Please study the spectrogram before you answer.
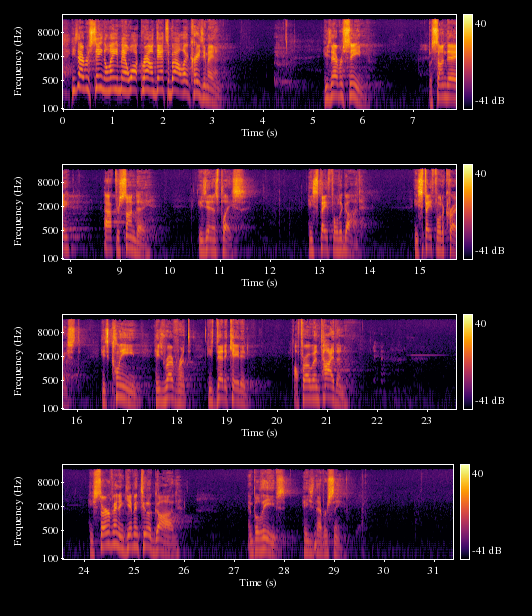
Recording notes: Preached Sunday June 12, 2022 in the AM service.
